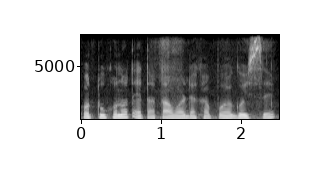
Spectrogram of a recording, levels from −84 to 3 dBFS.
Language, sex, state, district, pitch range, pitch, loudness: Assamese, female, Assam, Kamrup Metropolitan, 165-210 Hz, 170 Hz, -15 LUFS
